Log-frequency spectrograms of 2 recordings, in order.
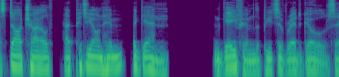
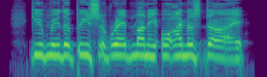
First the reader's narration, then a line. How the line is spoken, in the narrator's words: the leper cried out and said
